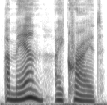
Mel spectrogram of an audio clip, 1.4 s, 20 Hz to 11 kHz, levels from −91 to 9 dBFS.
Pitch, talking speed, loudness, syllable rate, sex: 195 Hz, 165 wpm, -16 LUFS, 3.5 syllables/s, female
